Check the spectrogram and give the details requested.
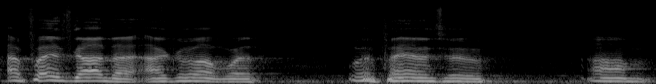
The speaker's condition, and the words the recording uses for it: ALS (motor neuron disease). Yet, I continue to lose things, such as my ability to speak clearly.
